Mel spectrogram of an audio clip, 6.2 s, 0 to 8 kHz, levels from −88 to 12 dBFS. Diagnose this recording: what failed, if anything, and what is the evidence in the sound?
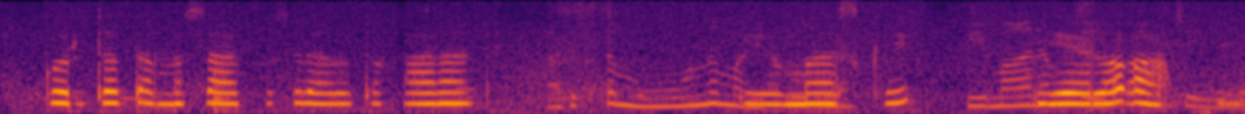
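Comfort noise in place of the background appears in three pauses in this speech, at 0.00–0.22 s, 2.50–2.74 s and 4.62–4.84 s, each roughly 220 to 240 ms long. In these gaps the room background, about 27 to 30 dB below the loudest speech, becomes a flat, featureless hiss about 3 dB quieter. The stage is call processing: the sender's voice detector likely paused transmission, and the receiver synthesised shaped noise until speech resumed.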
